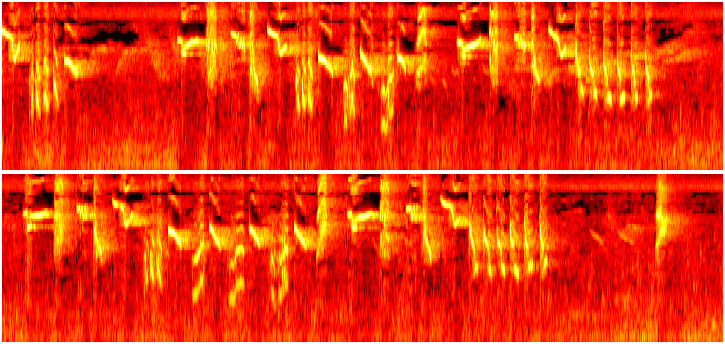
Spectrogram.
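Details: Oriental magpie-robin singing continuously: long varied sequences of whistled slurs, downward sweeps and rapid stuttering chirps, repeated in two extended phrases with short pauses, over a faint steady high tone.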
